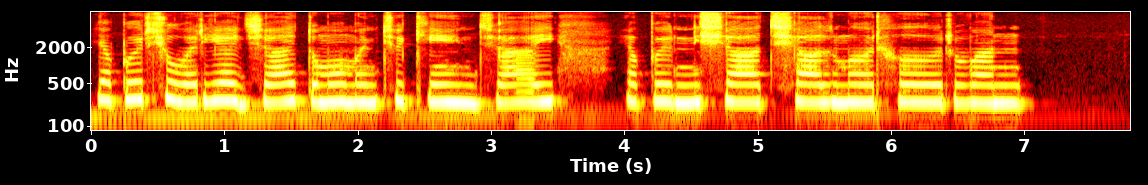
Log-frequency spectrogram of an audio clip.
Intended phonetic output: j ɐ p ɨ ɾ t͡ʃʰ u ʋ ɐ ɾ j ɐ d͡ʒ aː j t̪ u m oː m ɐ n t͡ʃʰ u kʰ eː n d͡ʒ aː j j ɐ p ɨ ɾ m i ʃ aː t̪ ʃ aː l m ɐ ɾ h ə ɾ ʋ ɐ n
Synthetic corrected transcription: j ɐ p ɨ ɾ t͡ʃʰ u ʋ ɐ ɾ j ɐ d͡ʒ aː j t̪ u m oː m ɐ n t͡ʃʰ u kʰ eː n d͡ʒ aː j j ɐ p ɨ ɾ n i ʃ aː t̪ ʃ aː l m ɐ ɾ h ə ɾ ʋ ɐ n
